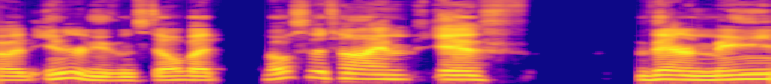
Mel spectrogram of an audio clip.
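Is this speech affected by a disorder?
Yes: congenital muscular dystrophy.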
